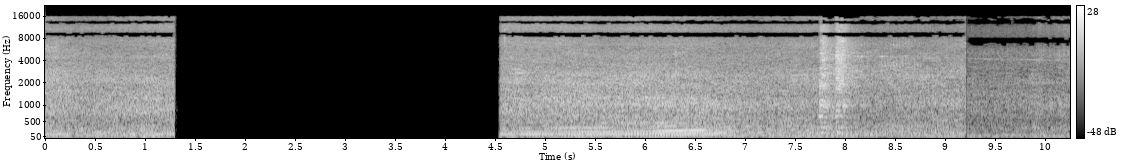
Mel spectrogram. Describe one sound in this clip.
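Street traffic hums steadily.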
